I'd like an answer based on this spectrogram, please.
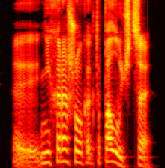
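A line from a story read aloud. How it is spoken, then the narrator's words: Uncertain mumble. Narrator (Russian): неуверенно промямлила Ванесса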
